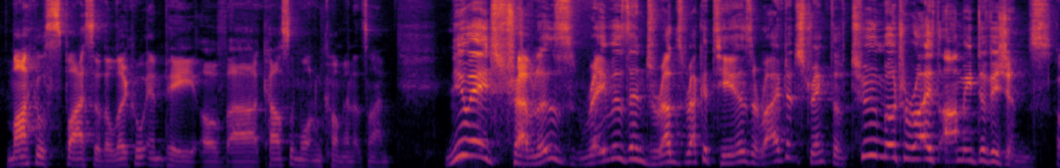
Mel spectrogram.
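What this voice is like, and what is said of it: Poor put-on British accent. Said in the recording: “I'm going to do a really shitty British accent to it too.”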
